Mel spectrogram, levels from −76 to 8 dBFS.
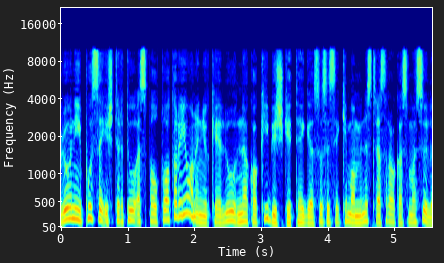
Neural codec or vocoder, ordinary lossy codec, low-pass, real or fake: codec, 16 kHz in and 24 kHz out, 0.9 kbps, LongCat-Audio-Codec, four codebook decoder; MP3, 48 kbps; 9.9 kHz; fake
